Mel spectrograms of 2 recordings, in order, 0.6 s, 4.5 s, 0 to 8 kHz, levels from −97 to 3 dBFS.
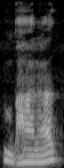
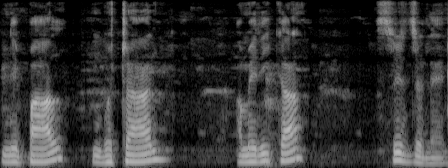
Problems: background sounds at intervals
